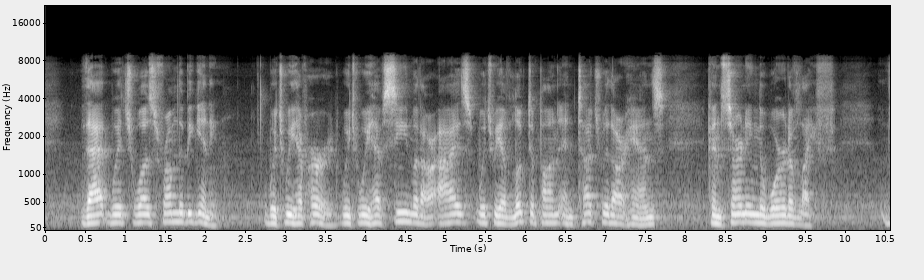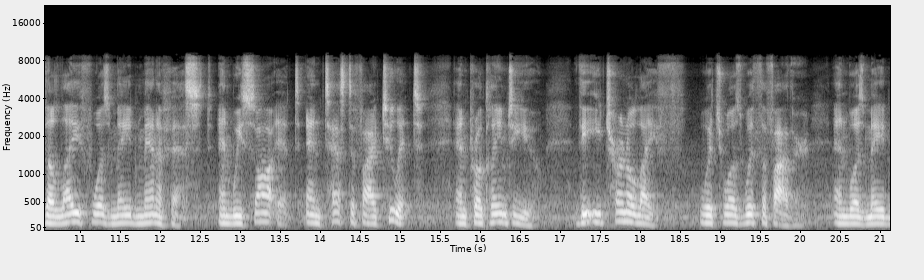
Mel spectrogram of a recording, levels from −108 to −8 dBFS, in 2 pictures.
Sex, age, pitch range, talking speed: male, 40-59, 125-145 Hz, 170 wpm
